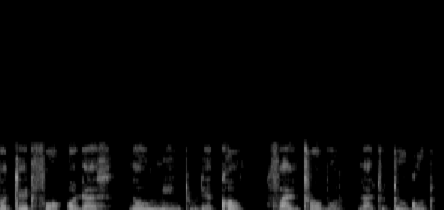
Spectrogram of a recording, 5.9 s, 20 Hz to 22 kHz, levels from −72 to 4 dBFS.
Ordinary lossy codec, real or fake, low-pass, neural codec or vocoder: Opus, 64 kbps; fake; 7.2 kHz; vocoder, 22.05 kHz, 80 mel bands, HiFi-GAN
